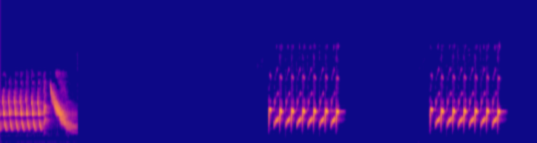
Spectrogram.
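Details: European goldfinch: a fast trill ending in a downward slur, then two separate bursts of about eight sharp, evenly spaced tinkling notes after pauses.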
